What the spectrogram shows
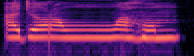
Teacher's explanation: آخری میں را پہ تنوین زبر ہے، پھر حرف الواو ہے کلمت وہم، کیونکہ یہاں حکم ہے ادغام بغنہ تو ہم یہ حکم کو غنہ اور تشدید کے ساتھ ادا کریں گے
